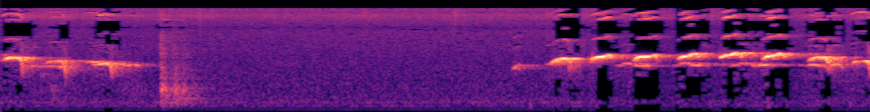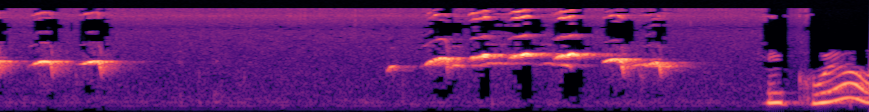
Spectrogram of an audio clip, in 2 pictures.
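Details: Pet male cockatiel singing loudly at home, showing off to another cockatiel; bursts of rapid, warbling whistled notes in two phrases separated by a quiet gap, with a short slurred sound at the end.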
